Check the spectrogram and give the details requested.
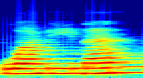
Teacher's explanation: ada nun bertasydid atau bersyiddah. Ini adalah hukum bacaannya gunnah. Jadi wa minan diketuk 3 ketukan, ya.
